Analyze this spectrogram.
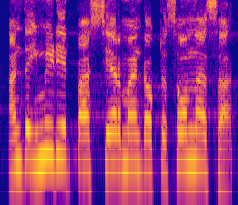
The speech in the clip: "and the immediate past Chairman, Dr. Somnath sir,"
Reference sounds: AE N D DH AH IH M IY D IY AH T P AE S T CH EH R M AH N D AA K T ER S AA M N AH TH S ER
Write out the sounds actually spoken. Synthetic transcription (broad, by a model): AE N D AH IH M IY D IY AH T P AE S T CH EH R M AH N D AA K T ER S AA M N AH S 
